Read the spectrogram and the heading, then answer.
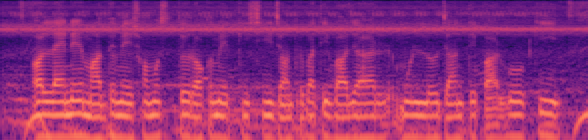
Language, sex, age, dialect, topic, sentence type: Bengali, male, 18-24, Northern/Varendri, agriculture, question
